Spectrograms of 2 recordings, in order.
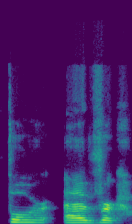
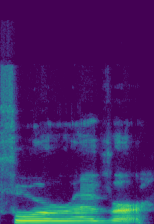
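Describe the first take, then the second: First: It is said in a normal voice. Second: It is said in an odd, movie-like voice.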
